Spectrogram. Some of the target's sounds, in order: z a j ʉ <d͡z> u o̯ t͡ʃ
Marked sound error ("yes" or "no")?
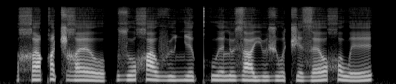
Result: yes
